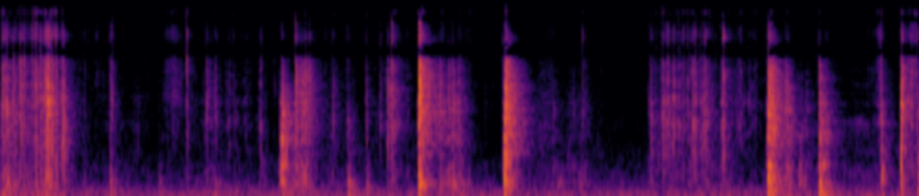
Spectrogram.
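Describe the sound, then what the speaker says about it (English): Tarot cards being shuffled in several close bursts, each a quick riffling flutter followed by a short pause, with soft handling noises between the shuffles. "Let me just give these a good shuffle."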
